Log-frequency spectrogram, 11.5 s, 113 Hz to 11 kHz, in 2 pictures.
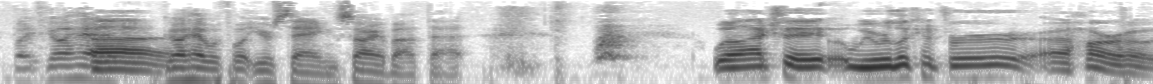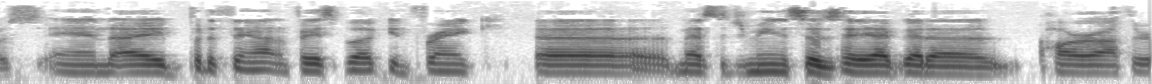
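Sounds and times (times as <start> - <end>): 
speech: 0.1 - 2.9, 3.6 - 11.5
female household dog barking: 3.0 - 3.3.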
